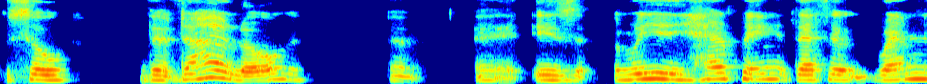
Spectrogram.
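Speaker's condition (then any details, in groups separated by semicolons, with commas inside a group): ALS, bulbar form, bulbar onset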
